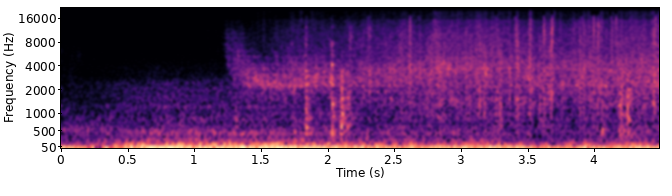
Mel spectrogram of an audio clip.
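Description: Chicken and shrimp fried rice cooking in a pan, hissing loudly as food hits the hot oil, with a continuous sizzle and scattered scraping stirs, no voices.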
